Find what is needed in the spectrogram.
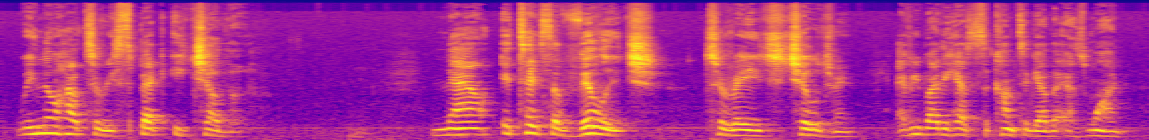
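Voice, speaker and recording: Long, frequent pauses break up a woman's lively intonation at a fairly low pitch. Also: moderate pace. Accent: New York. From New York, the Bronx. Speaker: school aide. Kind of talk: interview.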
